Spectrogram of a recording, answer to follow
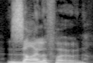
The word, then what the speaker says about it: xylophone: not a silent letter it often starts a word by being pronounced as Zed such as in xylophone and xenophobia this particular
